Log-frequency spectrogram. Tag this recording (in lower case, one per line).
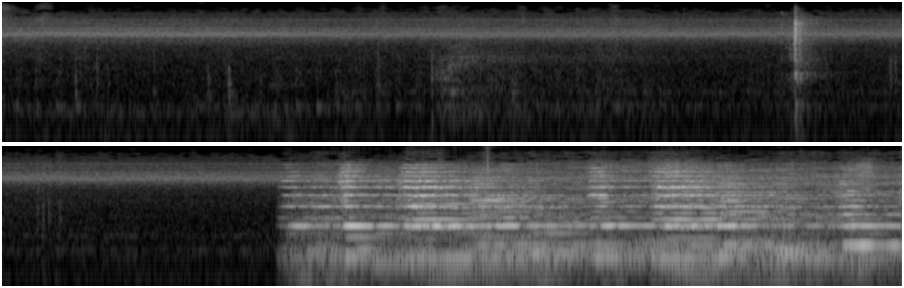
music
